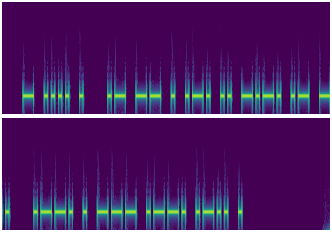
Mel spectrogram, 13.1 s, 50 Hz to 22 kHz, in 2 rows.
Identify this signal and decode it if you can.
Morse code, heard as a keyed tone, about 17 wpm, 700 Hz. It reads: THE AMERICAN PEOPLE
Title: Speed-Racing - Sets of 3 Words 17wpm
